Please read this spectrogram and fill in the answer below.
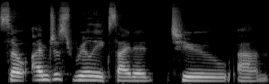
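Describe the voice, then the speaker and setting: Recorded dry and close with no echo in a very clean setting with a silent background, an unremarkable speaking voice talks in an American accent. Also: woman. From United States. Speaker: podcast co-host and dentist. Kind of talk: casual podcast conversation.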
